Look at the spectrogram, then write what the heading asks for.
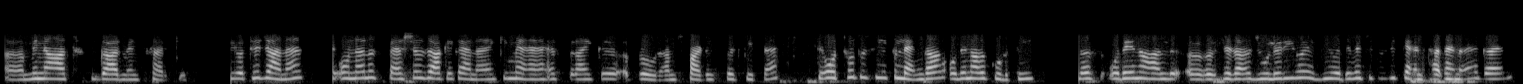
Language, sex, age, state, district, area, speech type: Punjabi, female, 18-30, Punjab, Gurdaspur, rural, conversation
